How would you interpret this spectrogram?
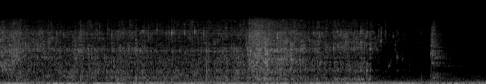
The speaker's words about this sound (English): And the final ingredient, 1 gallon of water from Niagara Falls.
